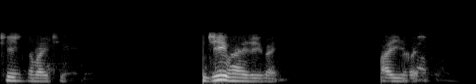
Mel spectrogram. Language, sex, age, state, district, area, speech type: Urdu, male, 60+, Uttar Pradesh, Shahjahanpur, rural, conversation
